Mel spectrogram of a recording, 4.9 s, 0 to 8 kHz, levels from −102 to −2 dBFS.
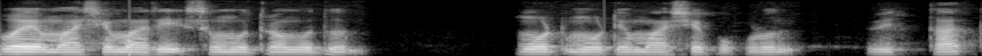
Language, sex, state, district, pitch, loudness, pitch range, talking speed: Marathi, male, Maharashtra, Dhule, 120 Hz, -23 LUFS, 120-130 Hz, 110 wpm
